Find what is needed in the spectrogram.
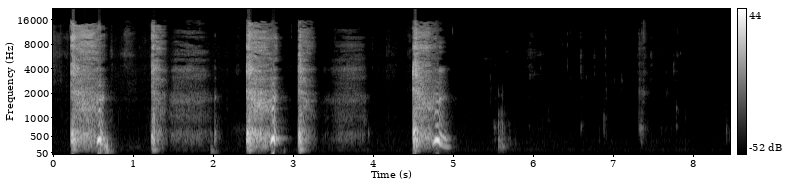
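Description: A woman coughing: three hard coughs about two seconds apart, the first two each followed by a smaller cough, all within the first five seconds.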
